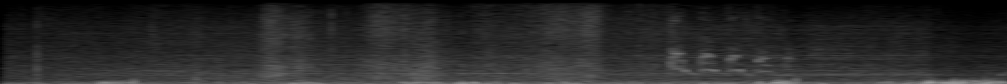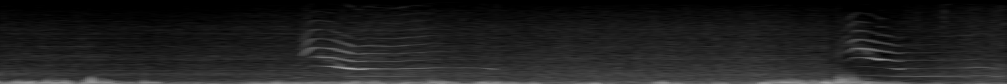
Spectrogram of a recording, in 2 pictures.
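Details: Orange three-week-old foster kitten meowing on its first time outside, walking across grass and concrete toward a person; three high, thin meows, each a short rising-then-falling cry, with low rumbling and rustling underneath.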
